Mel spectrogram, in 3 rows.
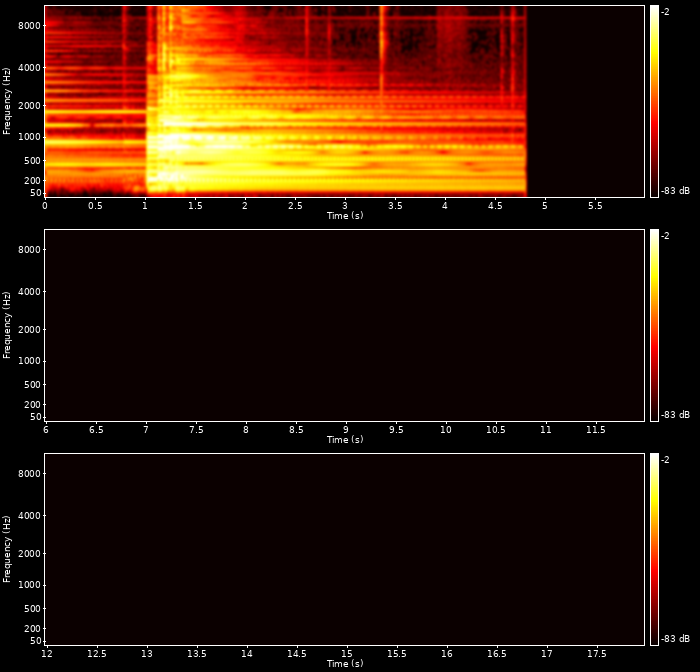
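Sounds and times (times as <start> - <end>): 
open strings: 1.0 - 4.8.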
